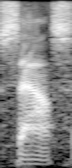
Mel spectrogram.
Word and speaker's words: Sass: And that is that there are actually two different types of SAS syntax. There is SAS that is spelled S-A-S-S, and then there's SAS that's spelled S-C-S-S.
